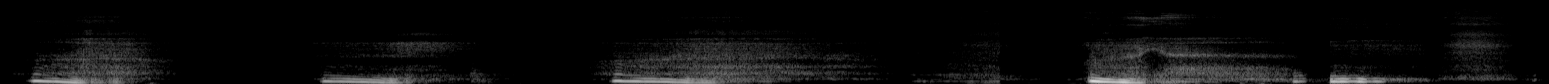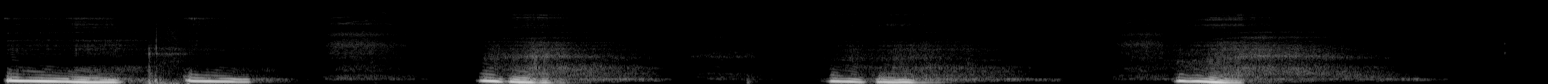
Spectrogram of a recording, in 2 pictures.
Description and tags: Human male huggin himself. Sounds of pleasure and delight.
male, hum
